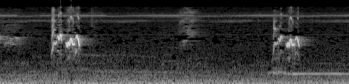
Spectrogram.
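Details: Sooty-headed bulbul calling rivals, used as a lure: two short bright chirped notes, a pair near the start and another after about two seconds, over a steady low background hum.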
